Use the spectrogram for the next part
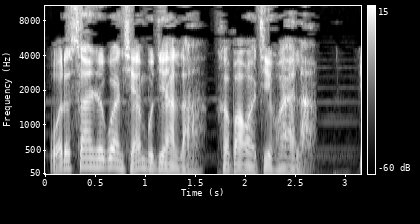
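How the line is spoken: Sighing laugh. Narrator (Chinese): 李素笑着叹气

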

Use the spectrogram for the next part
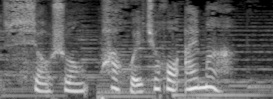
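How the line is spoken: Quiet. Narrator (Chinese): 袁耀小声的道

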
